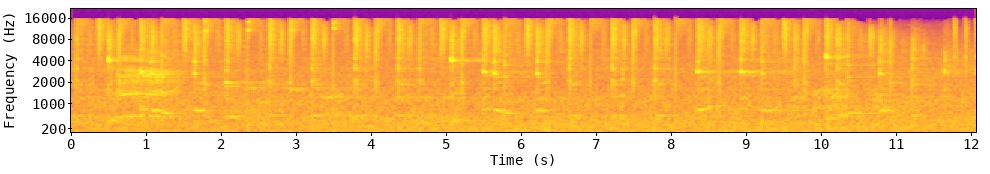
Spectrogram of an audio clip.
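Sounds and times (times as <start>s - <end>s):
held high synth notes: 0.0s - 2.7s
steady low rumble: 0.0s - 12.0s.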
